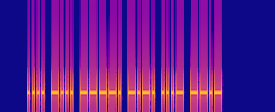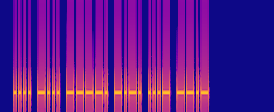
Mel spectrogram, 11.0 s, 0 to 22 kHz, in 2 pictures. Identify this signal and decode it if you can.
Morse code, heard as a keyed tone, about 25 wpm, 700 Hz. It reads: HB9CVQ HB9CVQ
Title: Call Signs Repeated 3x - 25wpm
